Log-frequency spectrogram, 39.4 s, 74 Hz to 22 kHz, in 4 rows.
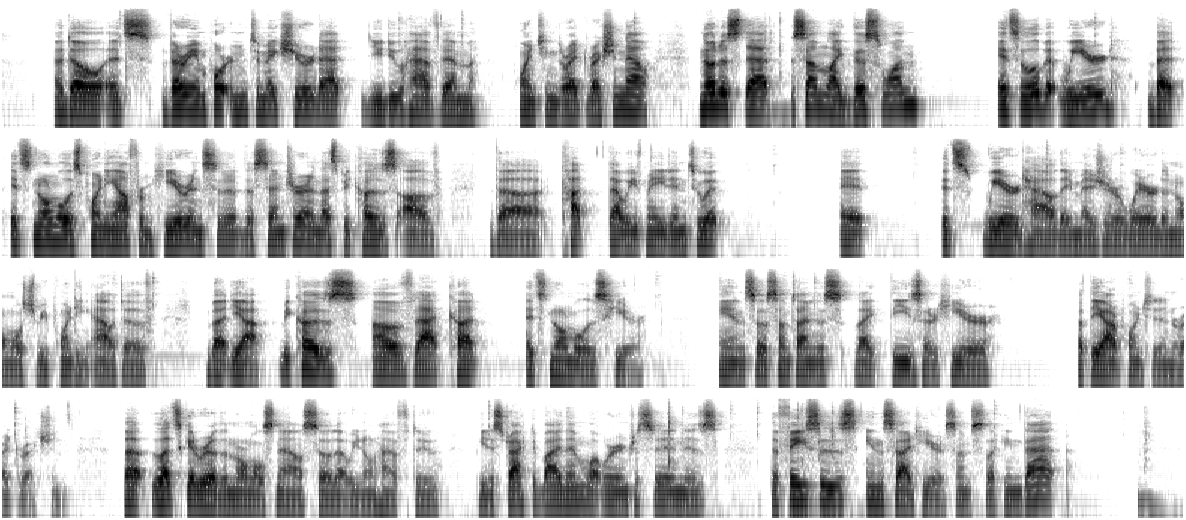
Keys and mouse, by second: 1.1-3.4 middle drag, 3.9-5.4 middle drag, 6.7 click, 8.5 middle click, 15.5 click, 16.4-17.6 middle drag, 18.7 middle click, 20.7 middle click, 22.5 click, 25.2 middle click, 26.3 middle click, 29.2 middle click, 31.8-33.5 drag, 33.7 middle click, 35.7 middle click, 36.2 alt+a, 36.5 c, 37.9-39.0 middle drag, 39.1 c.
